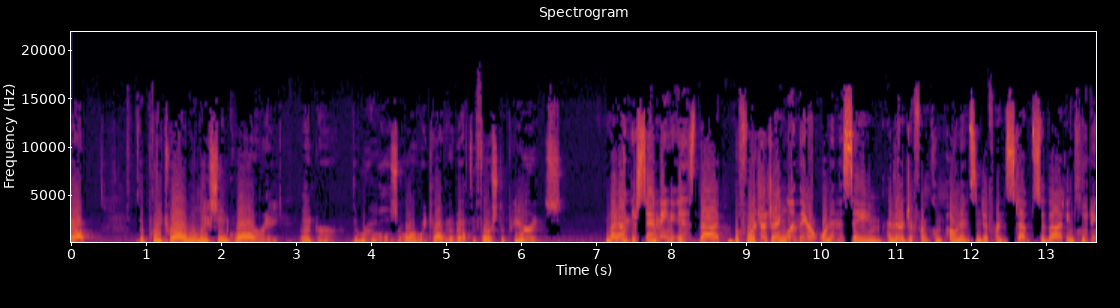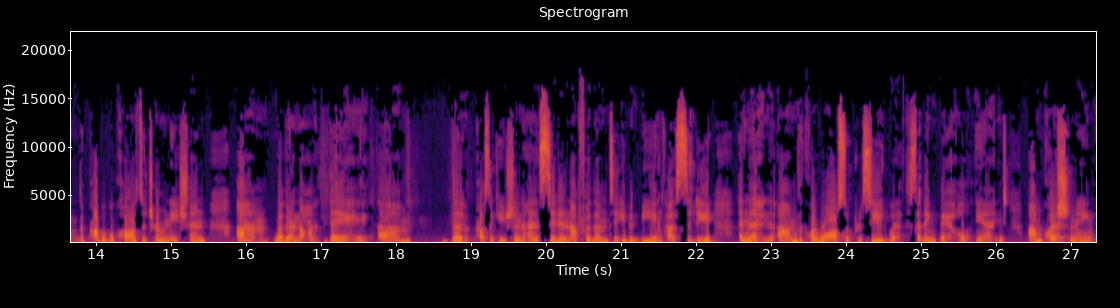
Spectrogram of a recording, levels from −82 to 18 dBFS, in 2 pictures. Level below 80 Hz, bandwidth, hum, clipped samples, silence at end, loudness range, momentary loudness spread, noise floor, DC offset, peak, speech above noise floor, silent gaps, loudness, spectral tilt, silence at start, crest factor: -60 dBFS; 17 kHz; none; under 0.1%; 0 s; 4 LU; 8 LU; -45 dBFS; under 0.1%; -4 dBFS; 26 dB; none; -18 LUFS; -3 dB/octave; 0 s; 16 dB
